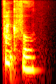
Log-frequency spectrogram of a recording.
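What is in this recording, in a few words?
"thankful", English, British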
